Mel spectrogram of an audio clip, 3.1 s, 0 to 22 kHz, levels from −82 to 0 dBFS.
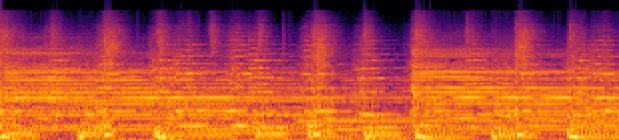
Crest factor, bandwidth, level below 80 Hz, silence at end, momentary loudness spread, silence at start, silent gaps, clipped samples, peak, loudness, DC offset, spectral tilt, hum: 8 dB; 16.5 kHz; -26 dBFS; 0 s; 3 LU; 0 s; none; 0.6%; 0 dBFS; -8 LUFS; under 0.1%; -5 dB/octave; none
